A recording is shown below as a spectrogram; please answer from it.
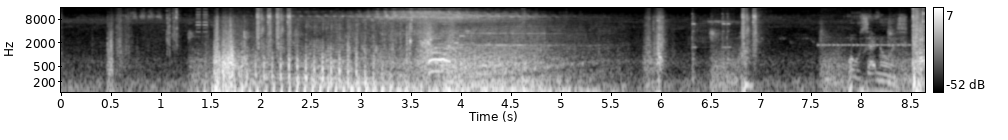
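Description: The Fulton recovery helicopter in the video game Metal Gear Solid: Peace Walker whirs in with a rapid rotor chop that builds, holds loud for a few seconds, then fades, with game clatter and clicks around it.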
